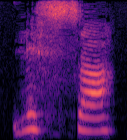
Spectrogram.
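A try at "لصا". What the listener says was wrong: Lissa. Make sure your mouth is round because it's sad, not a sin.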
